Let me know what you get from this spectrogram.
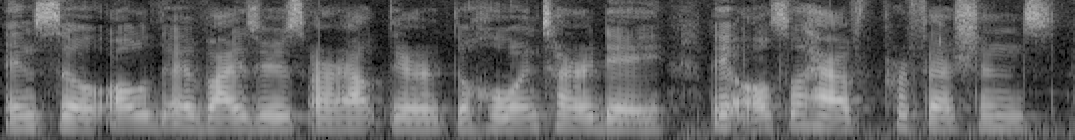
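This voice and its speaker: A woman's voice: mid-range voice, level tone, normal speed, mellow. A young woman, a college student, giving an informal interview testimonial. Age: young adult.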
